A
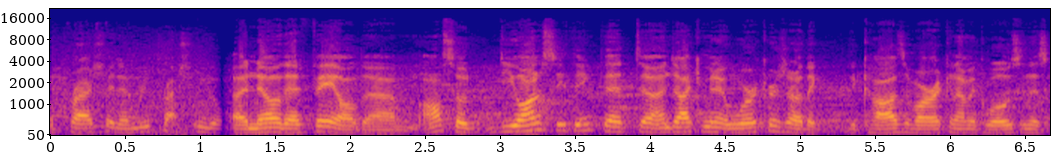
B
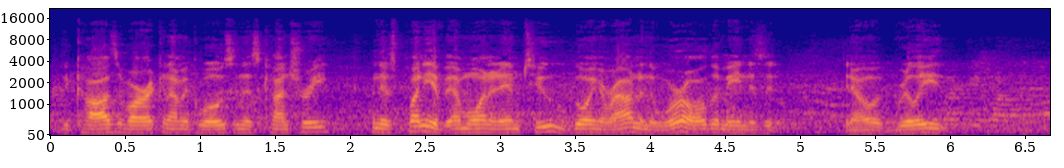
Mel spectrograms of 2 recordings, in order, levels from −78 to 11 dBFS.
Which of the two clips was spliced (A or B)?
A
